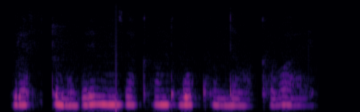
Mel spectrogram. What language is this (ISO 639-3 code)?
kin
